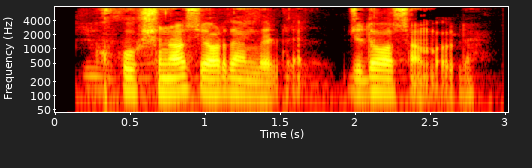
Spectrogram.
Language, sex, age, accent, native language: Uzbek, male, 19-29, Qashqadaryo, Uzbek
